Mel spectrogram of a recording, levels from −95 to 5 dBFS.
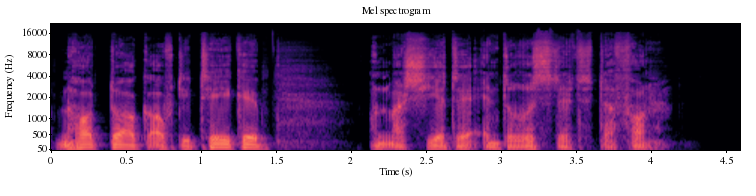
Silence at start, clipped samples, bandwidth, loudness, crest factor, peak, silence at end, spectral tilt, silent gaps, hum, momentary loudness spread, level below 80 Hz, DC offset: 0.05 s; under 0.1%; 17 kHz; -29 LUFS; 22 dB; -8 dBFS; 0.5 s; -5 dB/octave; none; none; 8 LU; -46 dBFS; under 0.1%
